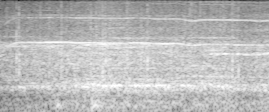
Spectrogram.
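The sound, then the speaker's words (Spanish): Bullring crowd at a bullfight applauding and cheering to demand a pardon for the bull, a dense, steady roar of clapping and voices that stays loud throughout. “el público está pidiendo el indulto. De hecho, sale alguien en un burladero vestido de calle, no sé quién es. El público pide el indulto.”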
